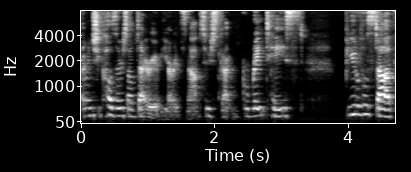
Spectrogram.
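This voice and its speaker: A woman talks in a plain, everyday voice. Her pitch is medium and her pace moderate. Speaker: knitting podcaster. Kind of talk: casual chat.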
